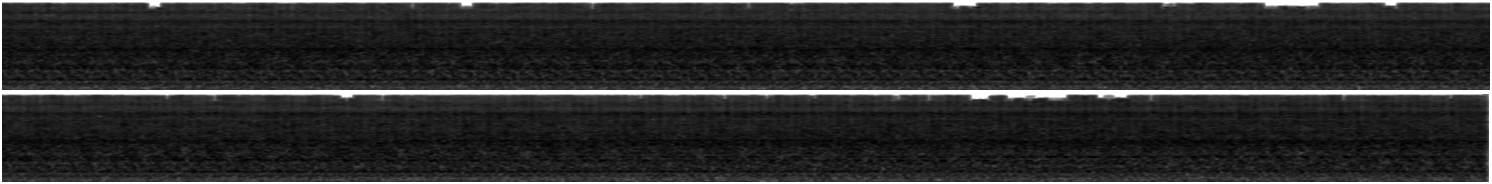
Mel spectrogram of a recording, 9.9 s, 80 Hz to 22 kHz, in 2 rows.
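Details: Engine idling evenly with a faint uneven knock about 85 per minute; abnormal engine noise at idle, source not identified, cause suspected but not confirmed.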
